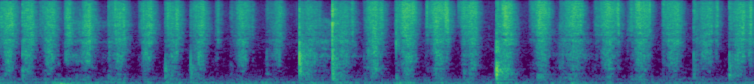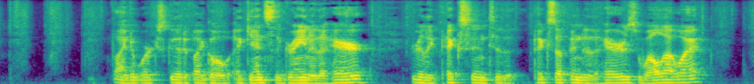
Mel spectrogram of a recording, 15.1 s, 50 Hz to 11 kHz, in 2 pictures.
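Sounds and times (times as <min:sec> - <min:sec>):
shaving brush strokes on face: 0:00.0 - 0:15.0.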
